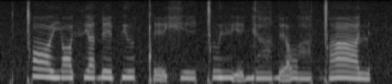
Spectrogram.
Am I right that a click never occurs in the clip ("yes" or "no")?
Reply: no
